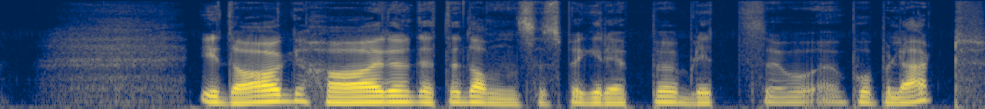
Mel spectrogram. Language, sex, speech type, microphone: Norwegian, male, spontaneous, Sennheiser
